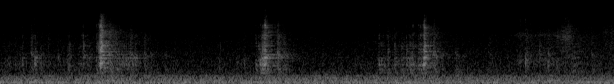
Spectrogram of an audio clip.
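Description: A Stanley knife blade scraping across hardened two-part wood filler, trimming it flush with the wood. There are three short scrapes about a second and a half apart, over a steady low hum.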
